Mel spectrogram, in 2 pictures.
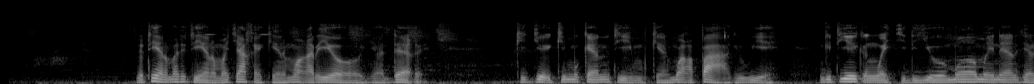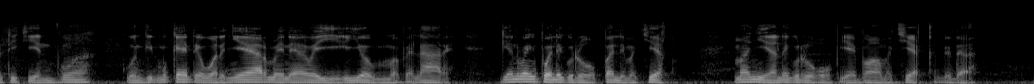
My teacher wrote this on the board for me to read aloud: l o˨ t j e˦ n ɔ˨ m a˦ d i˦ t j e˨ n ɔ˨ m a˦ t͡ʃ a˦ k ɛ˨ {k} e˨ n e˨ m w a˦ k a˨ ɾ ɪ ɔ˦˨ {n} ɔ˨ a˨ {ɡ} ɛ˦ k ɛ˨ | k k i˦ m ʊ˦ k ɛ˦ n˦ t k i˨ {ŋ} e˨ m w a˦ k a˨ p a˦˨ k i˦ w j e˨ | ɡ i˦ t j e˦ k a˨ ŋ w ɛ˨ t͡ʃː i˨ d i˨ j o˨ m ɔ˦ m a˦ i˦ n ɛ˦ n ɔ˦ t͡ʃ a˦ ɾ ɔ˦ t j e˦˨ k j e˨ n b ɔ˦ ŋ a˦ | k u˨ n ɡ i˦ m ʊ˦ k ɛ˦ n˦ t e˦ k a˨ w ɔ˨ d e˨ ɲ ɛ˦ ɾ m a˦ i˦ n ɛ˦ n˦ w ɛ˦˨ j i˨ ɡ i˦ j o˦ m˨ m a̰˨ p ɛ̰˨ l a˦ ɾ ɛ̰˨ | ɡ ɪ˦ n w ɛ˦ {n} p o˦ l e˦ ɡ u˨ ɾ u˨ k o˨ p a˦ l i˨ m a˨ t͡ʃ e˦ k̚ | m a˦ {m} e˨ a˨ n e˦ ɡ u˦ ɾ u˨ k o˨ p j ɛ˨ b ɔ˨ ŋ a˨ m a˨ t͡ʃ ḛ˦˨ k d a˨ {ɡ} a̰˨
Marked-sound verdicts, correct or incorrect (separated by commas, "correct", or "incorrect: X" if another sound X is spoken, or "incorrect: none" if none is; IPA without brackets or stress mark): correct, incorrect: ɲ, incorrect: d, incorrect: n, incorrect: ŋ, incorrect: ɲ, incorrect: d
